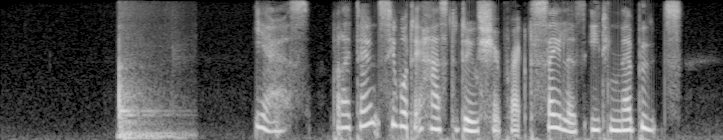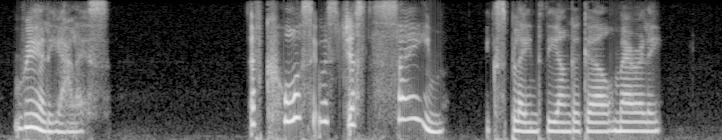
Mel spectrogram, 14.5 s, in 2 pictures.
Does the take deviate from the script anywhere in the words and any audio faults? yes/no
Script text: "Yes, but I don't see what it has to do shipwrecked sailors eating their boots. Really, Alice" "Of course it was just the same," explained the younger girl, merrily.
yes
